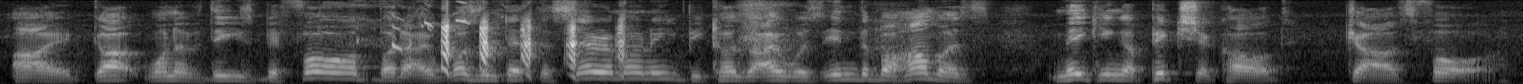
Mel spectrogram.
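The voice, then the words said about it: Imitates another person's voice. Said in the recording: “your best Michael Caine impression ... It's pretty good ... No, that was decent”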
